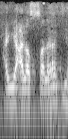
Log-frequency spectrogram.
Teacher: نقف عليها بالهاء وهي ساكنة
